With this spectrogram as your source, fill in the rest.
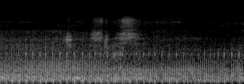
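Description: Pine branches rustle close by.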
